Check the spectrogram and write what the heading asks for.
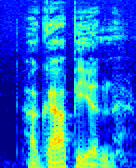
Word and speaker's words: Hagopian: She had an author of Teaching Truth on Hagopian rhymes with utopian.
